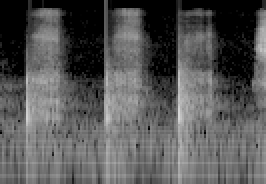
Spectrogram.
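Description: Chalk striking and scraping on a blackboard as symbols are written: three short, sharp strokes about half a second apart.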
